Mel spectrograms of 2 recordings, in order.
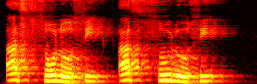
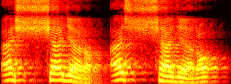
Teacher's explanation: اس میں آپ دیکھیں سب میں لام موجود ہے، لیکن اس کے بعد حروف شمسیہ آ گیا، اس لیے وہ کیا ہو گیا؟ مدغم ہو گیا، غائب ہو گیا۔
